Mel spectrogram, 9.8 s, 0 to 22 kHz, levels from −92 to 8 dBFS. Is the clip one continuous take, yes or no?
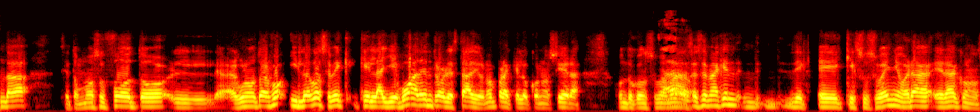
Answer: no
